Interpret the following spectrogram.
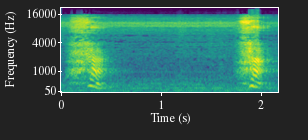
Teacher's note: Huruf H keluarnya adalah dari tengah tenggorokan.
